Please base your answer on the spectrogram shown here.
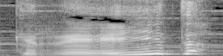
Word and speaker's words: grade: When grade هون silent E نروح على الفاول اللي قبلها نلفظ الصوت الطويل، نلفظه باسمه اي، نلفظه اي. جراي، جريد، جريد.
